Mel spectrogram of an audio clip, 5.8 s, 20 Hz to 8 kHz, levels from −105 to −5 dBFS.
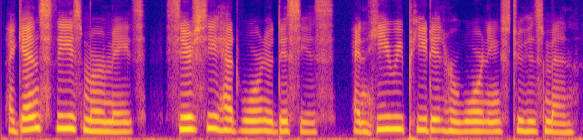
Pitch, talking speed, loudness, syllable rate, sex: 225 Hz, 155 wpm, -18 LUFS, 4.8 syllables/s, female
